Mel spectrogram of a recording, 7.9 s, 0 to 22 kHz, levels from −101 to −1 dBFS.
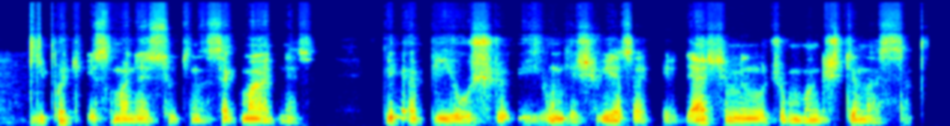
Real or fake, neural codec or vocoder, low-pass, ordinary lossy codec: real; none; 19.8 kHz; Opus, 24 kbps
